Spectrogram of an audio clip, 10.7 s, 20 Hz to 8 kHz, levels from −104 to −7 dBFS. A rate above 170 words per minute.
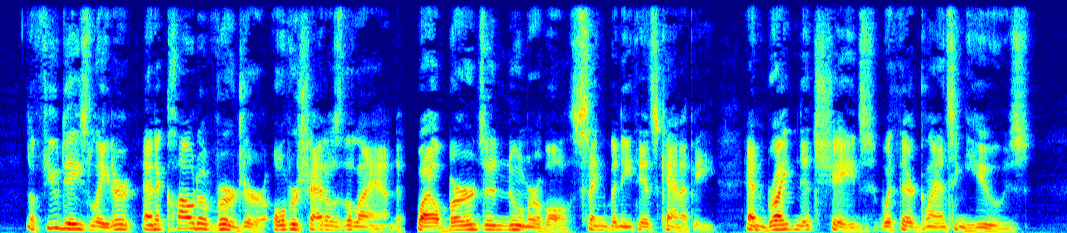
No: average, 150 wpm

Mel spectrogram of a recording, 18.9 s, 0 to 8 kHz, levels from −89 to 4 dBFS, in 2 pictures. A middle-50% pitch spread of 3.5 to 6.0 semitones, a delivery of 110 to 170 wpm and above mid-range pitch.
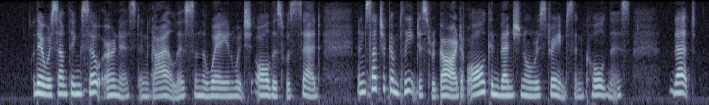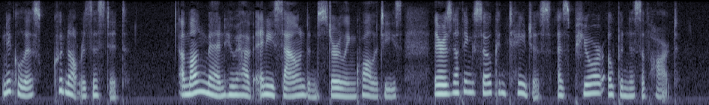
Yes: average, 4.5 semitones; average, 165 wpm; high, 195 Hz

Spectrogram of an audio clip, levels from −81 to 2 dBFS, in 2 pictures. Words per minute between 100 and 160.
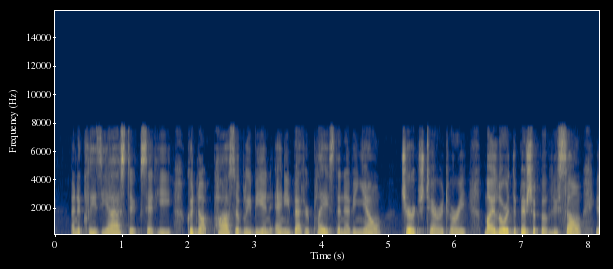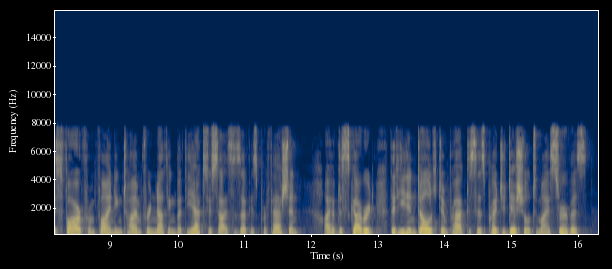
No: average, 175 wpm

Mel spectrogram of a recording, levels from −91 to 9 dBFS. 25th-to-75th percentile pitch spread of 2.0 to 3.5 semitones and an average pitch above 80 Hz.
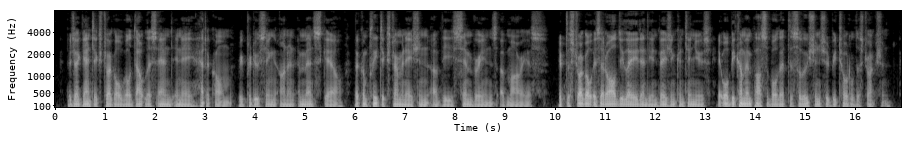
No: narrow, 2.4 semitones; very low, 70 Hz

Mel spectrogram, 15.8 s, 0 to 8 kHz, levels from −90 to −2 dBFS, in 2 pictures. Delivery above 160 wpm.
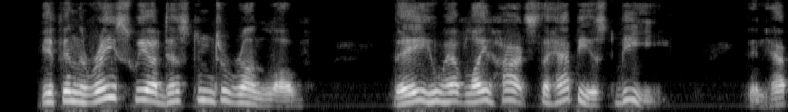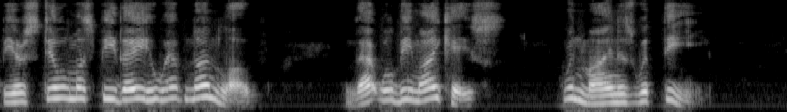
No: average, 150 wpm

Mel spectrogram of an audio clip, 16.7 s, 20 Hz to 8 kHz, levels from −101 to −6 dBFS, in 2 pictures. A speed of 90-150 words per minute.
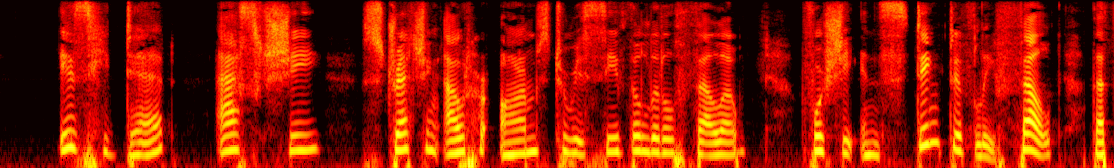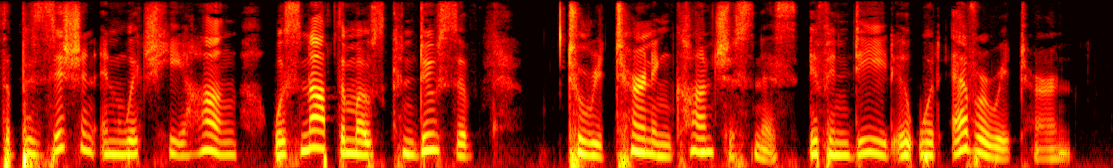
Yes: average, 140 wpm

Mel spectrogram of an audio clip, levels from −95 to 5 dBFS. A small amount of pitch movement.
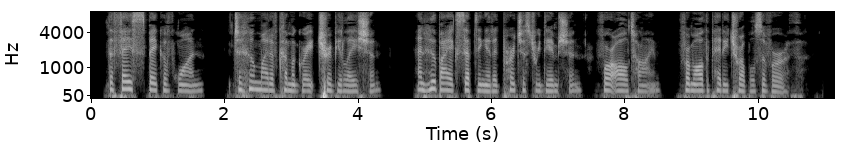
Yes: narrow, 2.3 semitones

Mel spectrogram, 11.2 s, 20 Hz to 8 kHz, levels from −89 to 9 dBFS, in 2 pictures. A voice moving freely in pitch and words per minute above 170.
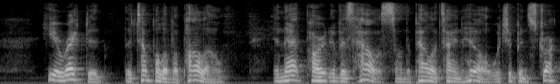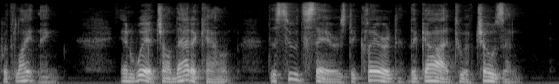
Yes: wide, 6.2 semitones; average, 190 wpm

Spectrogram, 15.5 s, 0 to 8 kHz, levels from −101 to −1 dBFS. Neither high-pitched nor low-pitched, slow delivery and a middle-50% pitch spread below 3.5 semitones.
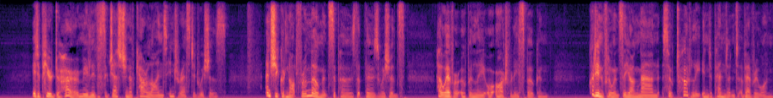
No: medium, 145 Hz; average, 145 wpm; average, 3.1 semitones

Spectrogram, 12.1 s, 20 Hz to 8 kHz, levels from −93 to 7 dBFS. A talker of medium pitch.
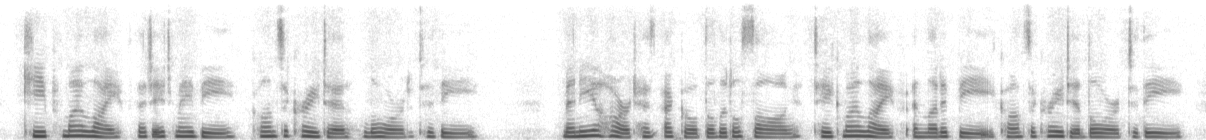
No: high, 235 Hz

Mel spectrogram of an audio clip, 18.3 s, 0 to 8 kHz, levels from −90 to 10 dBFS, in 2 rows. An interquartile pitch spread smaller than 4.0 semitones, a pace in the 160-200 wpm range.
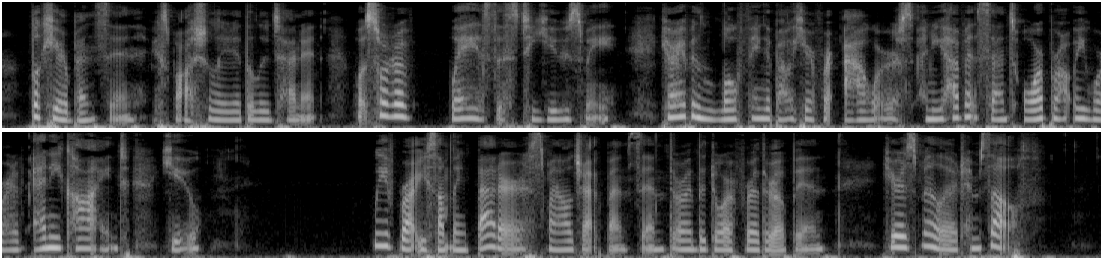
Yes: average, 2.8 semitones; average, 175 wpm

